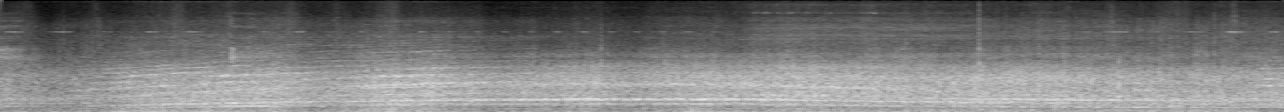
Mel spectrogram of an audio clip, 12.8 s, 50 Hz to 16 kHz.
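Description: Himiway Zebra fat-tire e-bike under way: a pitched hum with several overtones from its fat tires and 750 W rear hub motor, rising slowly in pitch over the first few seconds and then falling again as the speed changes. A steady low rumble runs beneath it.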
